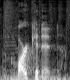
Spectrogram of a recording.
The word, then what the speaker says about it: Markkanen: Markkanen. I just learned I've been saying that wrong.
